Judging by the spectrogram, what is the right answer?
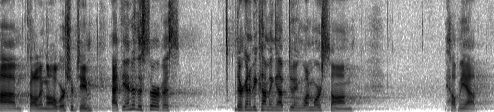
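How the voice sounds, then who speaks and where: This man speaks loudly in a high pitch with a bright, sharp tone. Long pauses come often. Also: ordinary pitch variation, moderate pace. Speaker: pastor. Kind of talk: church announcements. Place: church. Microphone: handheld.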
